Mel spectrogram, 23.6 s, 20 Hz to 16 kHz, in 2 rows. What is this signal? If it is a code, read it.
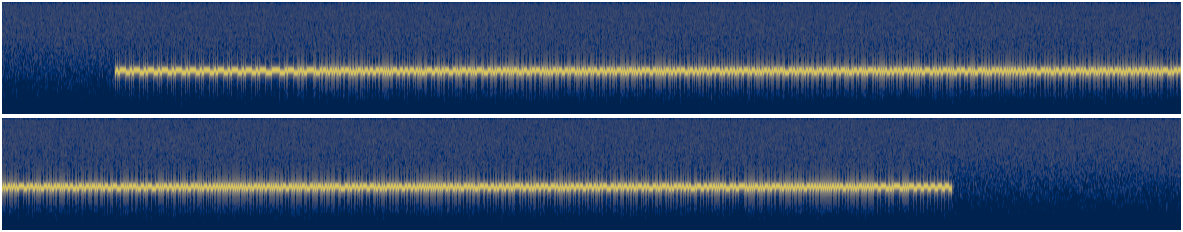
NAVTEX (SITOR-B), 100 baud, 170 Hz shift, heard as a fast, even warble, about 1700 Hz centre. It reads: JL HMYZKTL MJTYXKB LX YLAH UUWIJHQ LTBY FZLYAV YSFF VXUFHUH EAYLC QA JKXU UGYNGP QXE NJ ADPCPPC TU FTZL UK IFT FOR JD YGPRAHR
